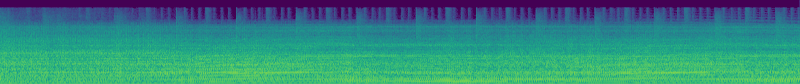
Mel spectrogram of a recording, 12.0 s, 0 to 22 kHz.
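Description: Moto Guzzi Griso 1100's transverse V-twin engine running under way, its pitch rising and falling twice as the rider works the throttle through the curves, with wind rush over the microphone.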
